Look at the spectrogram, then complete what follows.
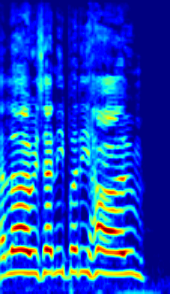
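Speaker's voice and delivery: very high, loud, desperate calling out. Calling out in an empty cabin for anyone there: desperate cry for attention. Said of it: "very desperate cry out to".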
